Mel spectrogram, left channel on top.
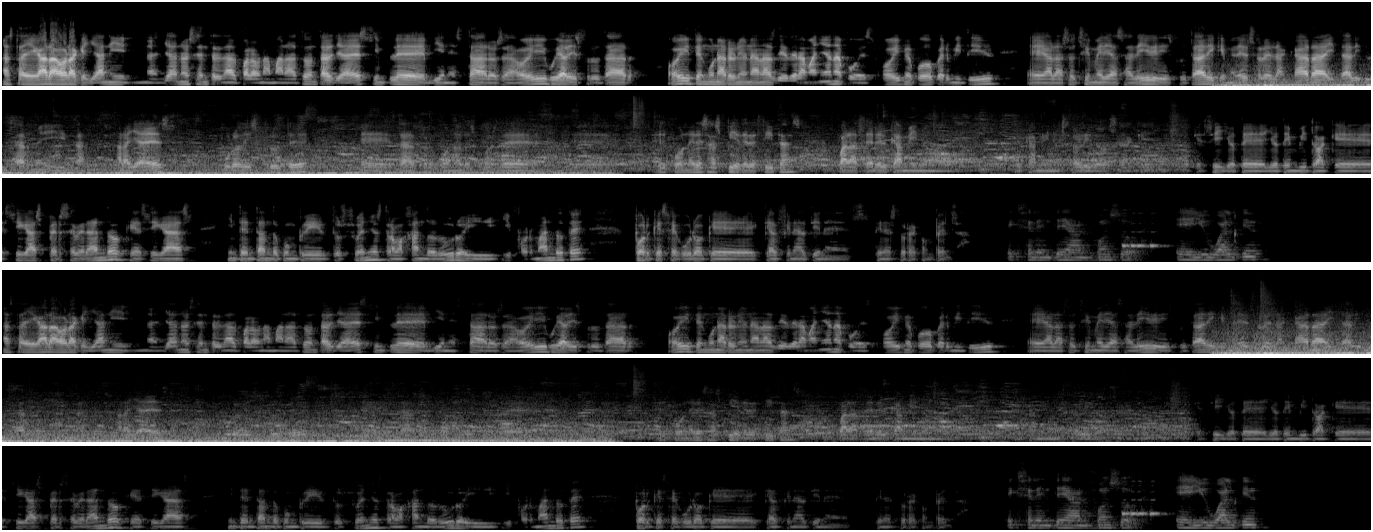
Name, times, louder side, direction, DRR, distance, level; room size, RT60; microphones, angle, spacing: voice 1, 0.0-6.3 6.7-9.9 10.3-14.6 14.8-15.4 15.9-17.0 17.2-19.9 20.2-25.3 25.6-29.3 29.6-33.4 33.7-35.8 36.1-37.0, left 8 dB, 75° left, 0.4 m, -31 dB
sound 1, 12.1-19.8, right 4 dB, 70° right, 0.5 m, -31 dB
sound 2, 13.7-25.6, left 2 dB, 35° left, 1.4 m, -38 dB
voice 2, 37.4-39.9, right 1 dB, 20° right, 0.8 m, -41 dB
8.5 x 6.0 x 4.3 m
head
